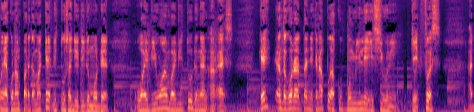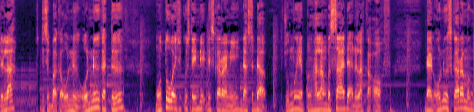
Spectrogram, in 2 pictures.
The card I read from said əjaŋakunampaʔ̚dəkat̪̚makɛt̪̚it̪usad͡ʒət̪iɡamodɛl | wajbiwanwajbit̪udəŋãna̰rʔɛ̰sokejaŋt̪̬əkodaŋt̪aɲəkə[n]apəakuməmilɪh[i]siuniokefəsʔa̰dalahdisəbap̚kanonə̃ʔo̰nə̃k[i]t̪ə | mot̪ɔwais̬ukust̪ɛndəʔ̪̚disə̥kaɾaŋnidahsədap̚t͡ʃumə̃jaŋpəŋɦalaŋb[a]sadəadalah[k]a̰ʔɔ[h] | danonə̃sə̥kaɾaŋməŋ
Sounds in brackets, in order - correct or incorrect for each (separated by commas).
correct, correct, incorrect, incorrect, correct, incorrect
